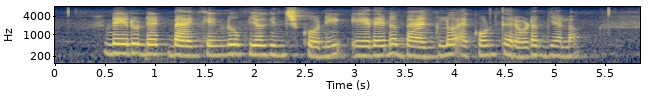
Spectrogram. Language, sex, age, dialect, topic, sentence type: Telugu, female, 25-30, Utterandhra, banking, question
